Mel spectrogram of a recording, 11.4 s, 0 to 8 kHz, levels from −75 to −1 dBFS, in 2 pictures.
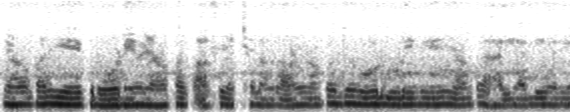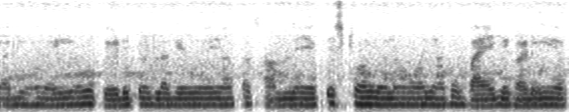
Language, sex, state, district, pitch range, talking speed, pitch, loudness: Hindi, male, Chhattisgarh, Jashpur, 125-135 Hz, 235 wpm, 130 Hz, -16 LUFS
